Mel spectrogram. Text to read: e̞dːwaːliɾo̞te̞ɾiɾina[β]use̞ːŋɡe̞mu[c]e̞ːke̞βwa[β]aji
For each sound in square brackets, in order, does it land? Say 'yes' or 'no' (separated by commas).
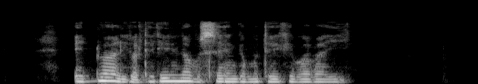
yes, no, yes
